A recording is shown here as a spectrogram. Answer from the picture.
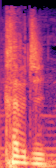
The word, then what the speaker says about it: Crève-G: FDG, c'est ça, je prononce bien? – Pas du tout. – Alors c'est à l'envers. – G-F-G. – DJ Frey. Non. – Non, Crève-G. – Crève-G. Bonsoir, Crève-G. – Ouais. Voilà. C'est bien prononcé. – Qui postillonne quand il prononce son nom. – Toujours. – M-A-T, à sa droite.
